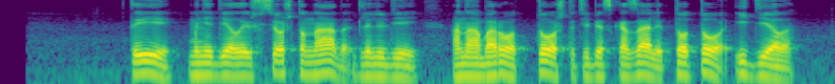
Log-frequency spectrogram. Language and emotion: Russian, neutral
